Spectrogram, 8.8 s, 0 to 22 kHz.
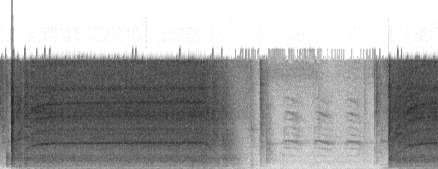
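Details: Fiat 500 Abarth engine swapped into a Dallara, unrun for over six months: fast, even cranking near four beats a second that never catches, pauses, then resumes; it sounds low on compression while the empty fuel rail primes.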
